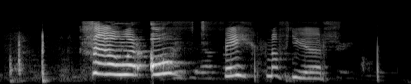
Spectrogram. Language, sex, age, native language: Icelandic, male, 9, Icelandic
